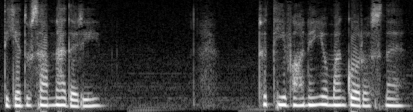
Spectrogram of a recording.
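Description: A woman narrator voicing a hungry, jealous young woman who demands her lover's attention, in a low, husky voice. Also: little pitch movement, mellow, no echo, soft background music. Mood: angry. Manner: pleading then accusing, emotional.

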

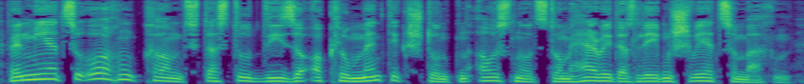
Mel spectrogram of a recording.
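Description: A man's voice: mid-range voice, animated, moderate pace, no echo, natural voice. Male reader doing a combative, hot-headed man, audiobook, dry booth. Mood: angry. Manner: loud, aggressive and heated. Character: hot-tempered defiant grown man. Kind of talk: audiobook character voice.

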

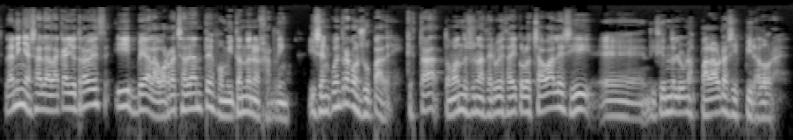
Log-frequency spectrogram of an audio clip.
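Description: A young man, recapping a series casually with wry, ironic asides. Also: mid-range voice. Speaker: host.

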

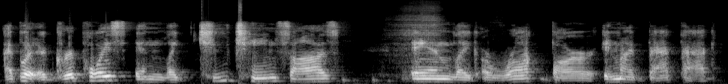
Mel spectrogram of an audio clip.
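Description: A husky young man talking as a podcast guest, his voice a bit breathy and rough. He rambles loosely, peppering his sentences with "like" and restarts. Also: medium pitch, highs cut off. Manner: rambling, full of "like". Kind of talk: casual interview chat.

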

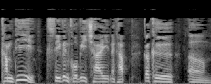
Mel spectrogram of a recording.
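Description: A middle-aged man hosts a spoken talk show, lecturing his listeners in a preachy tone and speaking to them directly again and again. His voice is dark and a little husky, a touch higher than most men's. It is recorded close and dry with no room sound. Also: slow, no room sound. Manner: preachy, repeats address to listeners, spells out English terms. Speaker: podcast host.

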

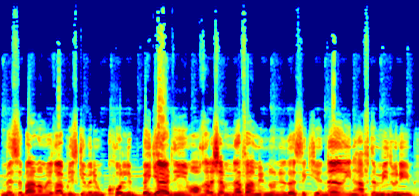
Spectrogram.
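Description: A man hosting a casual comedy podcast, talking in excitable, exasperated banter. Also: high voice, faint music behind. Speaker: podcast host.

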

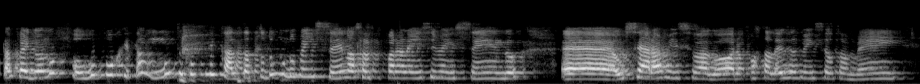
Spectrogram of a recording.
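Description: Woman caller, high voice, anxious rambling chat, echoey muffled line. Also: moderate pace. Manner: rambling, anxious, filler-heavy. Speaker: fan calling in to a sports show. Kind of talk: casual call-in chat.

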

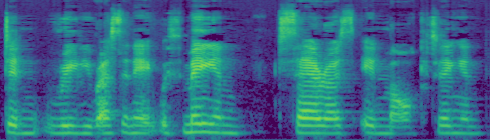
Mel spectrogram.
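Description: Her voice is medium-pitched, creaky and darkish, with little pitch movement and normal speed. A Geordie from Newcastle, England, she's the founder of an online support group, appearing as a guest on a live interview from her home sofa via phone, talking casually and rambling with lots of fillers and restarts.

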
